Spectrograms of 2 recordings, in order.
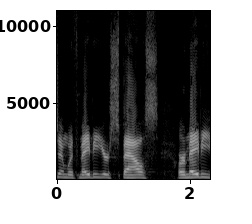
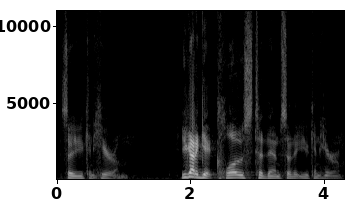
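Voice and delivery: usual speaking voice

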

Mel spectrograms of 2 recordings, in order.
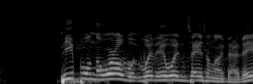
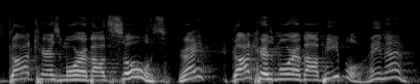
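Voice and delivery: higher, louder, slow preaching; 4 semitones higher, 6 dB louder, slower than usual. Real, not acted. Preacher stressing souls to the church, loud preaching. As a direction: drive it home to the congregation. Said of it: "preaching at full force".

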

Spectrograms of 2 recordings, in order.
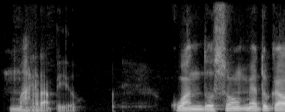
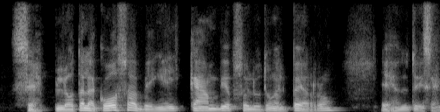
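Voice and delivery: ordinary talk, nothing marked

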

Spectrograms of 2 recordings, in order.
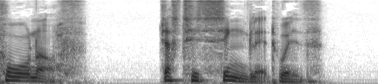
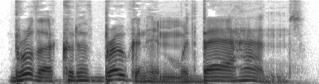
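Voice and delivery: plain reading voice

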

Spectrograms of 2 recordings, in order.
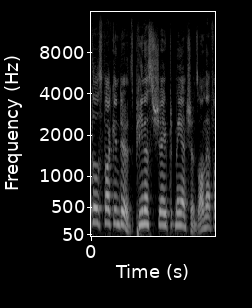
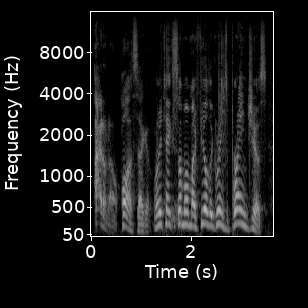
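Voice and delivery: ordinary delivery

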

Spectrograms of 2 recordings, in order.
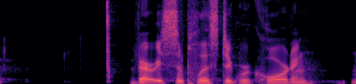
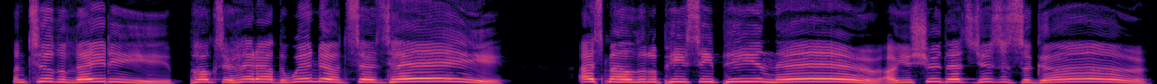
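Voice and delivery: [name]-style storytelling; 11 semitones higher than usual. Retold or imitated. Comic voicing the neighbor inside his [name] parody. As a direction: keep the [name] croon through the neighbor's line.

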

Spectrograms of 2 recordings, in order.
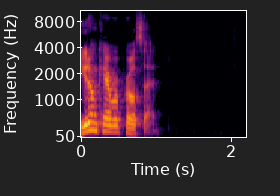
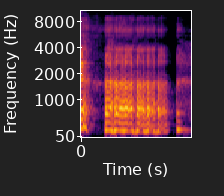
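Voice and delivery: high, loud staccato cackle; cackling laugh; 7 semitones higher, 5 dB louder than usual. Real, not acted. Viewer tickled by the crazy woman, cackling. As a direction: burst into a long high laugh.

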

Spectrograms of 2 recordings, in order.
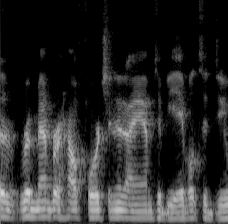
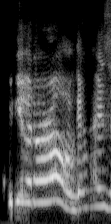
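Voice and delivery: mock rally cry; 6 dB louder than usual. Mock rallying quote to crowd.

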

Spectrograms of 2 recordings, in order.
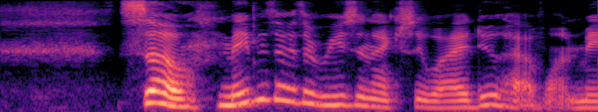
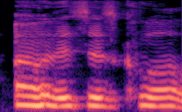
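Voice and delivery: mock starstruck gush; 3 semitones higher, 8 dB louder than usual. Celebrity-struck collaborators imitated.

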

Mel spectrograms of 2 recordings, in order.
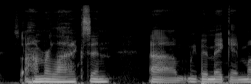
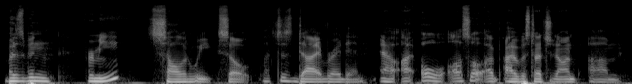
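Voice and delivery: normal talking voice

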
